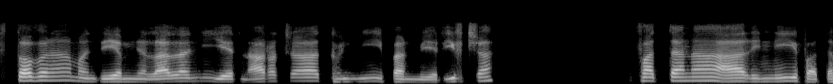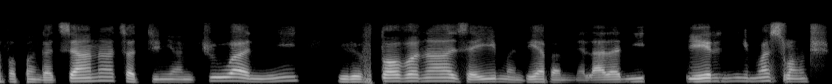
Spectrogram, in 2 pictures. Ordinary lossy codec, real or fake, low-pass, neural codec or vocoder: Opus, 32 kbps; fake; 7.2 kHz; codec, 24 kHz, 0.9 kbps, DualCodec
